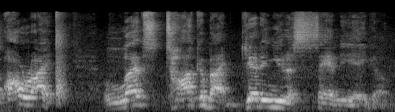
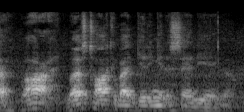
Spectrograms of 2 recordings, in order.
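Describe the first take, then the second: First: It is said with lively, varied energy. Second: It is said in a flat, boring way. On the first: The speaker calls it right. "the very first words out of your mouth when you sit down with them is" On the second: The speaker calls it wrong. "I didn't say, ... Don't be boring"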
